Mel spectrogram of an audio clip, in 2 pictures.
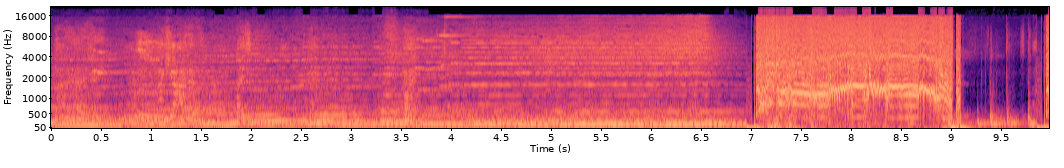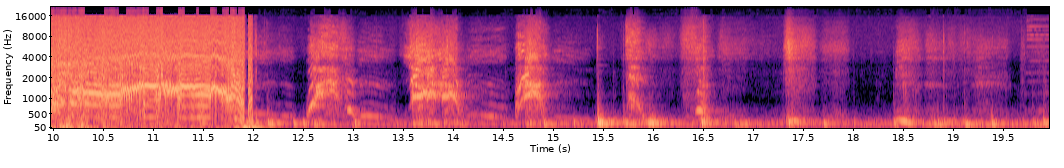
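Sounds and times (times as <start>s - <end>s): loud distorted scream: 7.0s - 9.1s, 9.9s - 12.1s.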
